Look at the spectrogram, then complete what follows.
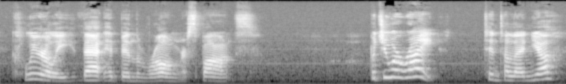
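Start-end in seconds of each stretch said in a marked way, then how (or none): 3.7-5.5 hasty. Acted. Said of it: "he added hastily".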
